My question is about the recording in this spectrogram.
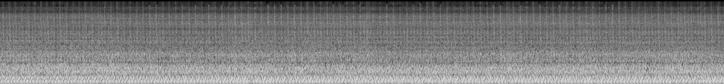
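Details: Briggs & Stratton 19.5 hp opposed twin-cylinder riding-mower (Craftsman) engine idling on bench test after carb rebuild and stripped main jet repair: loud, steady low putter about three beats a second, even with no misses or knocks; healthy idle.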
